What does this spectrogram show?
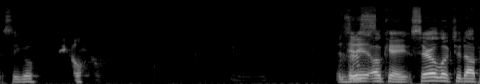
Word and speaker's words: Segel: caddy look so yo Jason Segel or Segal how do you say it Segal okay Sarah looked it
